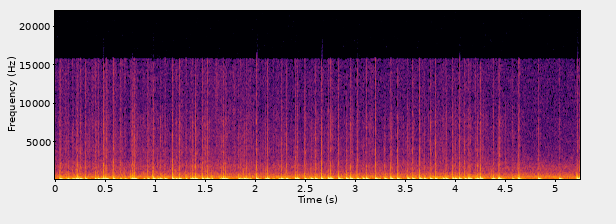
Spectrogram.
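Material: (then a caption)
Fabric, foam. A round, plush waffle-print cushion made of fabric over foam is held against the microphone and scratched with fingertips. The result is a rapid, uneven stream of deep, muffled thumps and rustles, heavy in the low end with almost no brightness.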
